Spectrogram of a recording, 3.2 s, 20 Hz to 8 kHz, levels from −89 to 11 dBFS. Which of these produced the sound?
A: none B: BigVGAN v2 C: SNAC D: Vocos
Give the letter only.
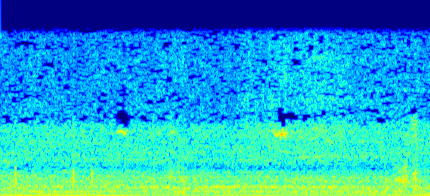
A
